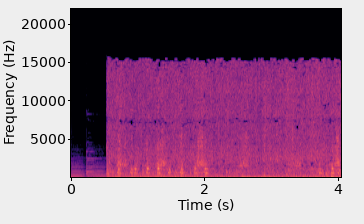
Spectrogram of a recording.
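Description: Domestic ducks quacking repeatedly in short calls over a steady noisy background, cutting in abruptly about half a second in after a brief bit of bright electronic music.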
